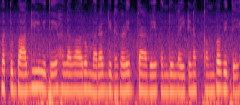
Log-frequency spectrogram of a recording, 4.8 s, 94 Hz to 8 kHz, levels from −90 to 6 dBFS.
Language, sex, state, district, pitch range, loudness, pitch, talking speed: Kannada, female, Karnataka, Koppal, 175-185 Hz, -17 LUFS, 175 Hz, 135 wpm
